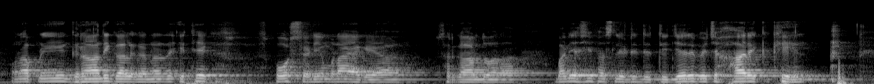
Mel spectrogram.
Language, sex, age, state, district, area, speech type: Dogri, male, 30-45, Jammu and Kashmir, Reasi, rural, spontaneous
